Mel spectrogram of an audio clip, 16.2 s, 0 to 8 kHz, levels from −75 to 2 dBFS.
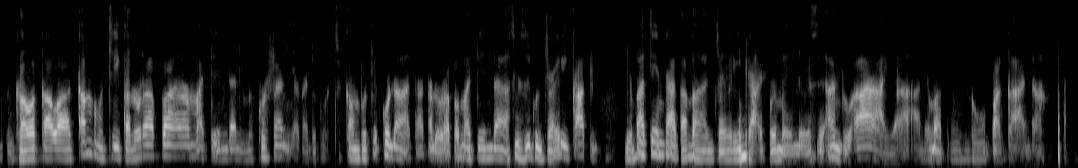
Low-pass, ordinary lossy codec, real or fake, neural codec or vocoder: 7.2 kHz; Opus, 24 kbps; fake; codec, 24 kHz, 1 kbps, SNAC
